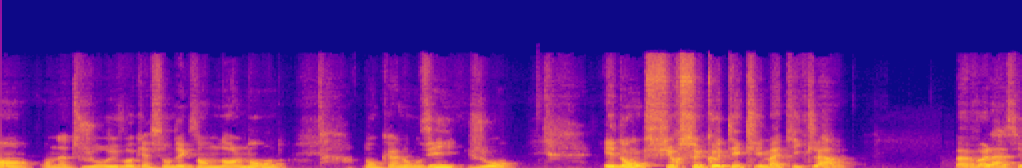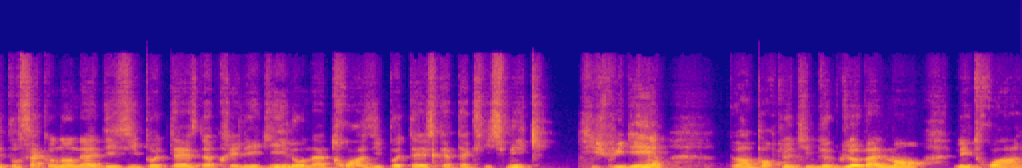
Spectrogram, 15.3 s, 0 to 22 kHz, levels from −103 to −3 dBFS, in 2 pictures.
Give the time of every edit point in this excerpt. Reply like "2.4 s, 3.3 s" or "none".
11.9 s, 13.9 s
